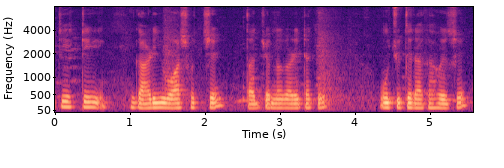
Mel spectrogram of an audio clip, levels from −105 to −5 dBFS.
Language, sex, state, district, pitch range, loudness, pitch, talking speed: Bengali, male, West Bengal, Kolkata, 125-135 Hz, -22 LUFS, 130 Hz, 105 wpm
